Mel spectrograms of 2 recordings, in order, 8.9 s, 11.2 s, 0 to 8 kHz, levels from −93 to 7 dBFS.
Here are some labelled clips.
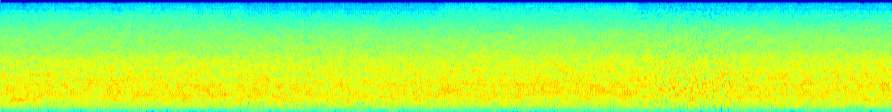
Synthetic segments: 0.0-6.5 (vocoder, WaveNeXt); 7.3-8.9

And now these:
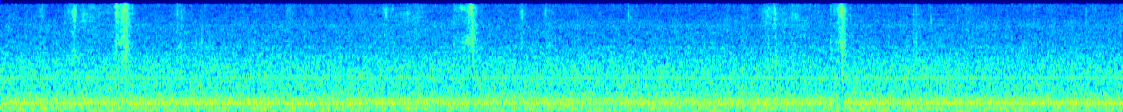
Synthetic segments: 0.0-5.5 (vocoder, Vocos); 8.3-9.4

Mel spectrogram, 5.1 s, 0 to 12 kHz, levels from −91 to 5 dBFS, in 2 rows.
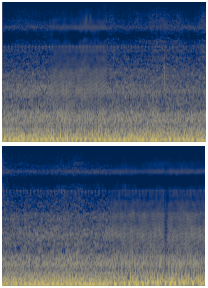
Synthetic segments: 0.6-1.3 (vocoder, Vocos); 3.9-5.1

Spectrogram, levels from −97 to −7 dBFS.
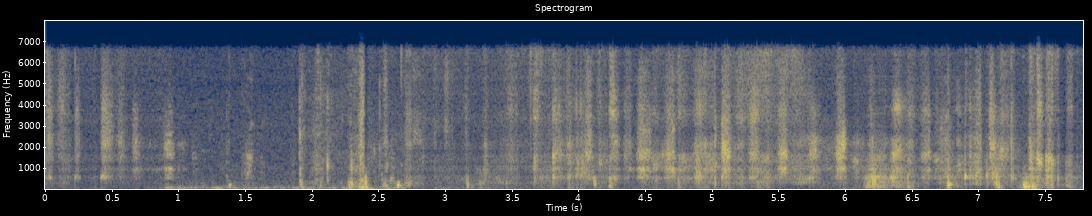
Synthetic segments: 0.0-0.9 (codec, ZipCodec); 2.7-7.8

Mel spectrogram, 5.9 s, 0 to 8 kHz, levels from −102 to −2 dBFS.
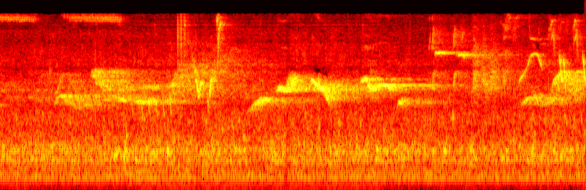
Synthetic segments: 1.4-3.8 (vocoder, Vocos)

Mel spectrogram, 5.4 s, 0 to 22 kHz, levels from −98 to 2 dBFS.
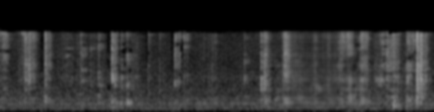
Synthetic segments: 3.5-4.6 (vocoder, BigVGAN v2)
